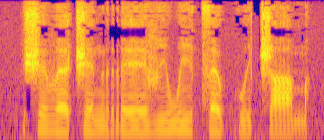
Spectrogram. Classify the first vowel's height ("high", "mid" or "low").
high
